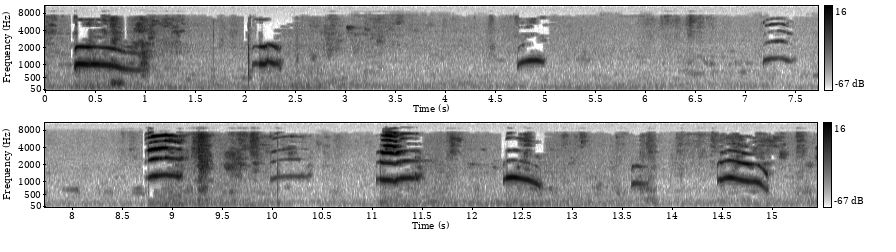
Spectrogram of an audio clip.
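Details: Setty the cat gives a series of short, arched meows at irregular intervals, some single and some in quick pairs, against a quiet background.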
